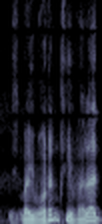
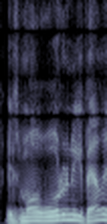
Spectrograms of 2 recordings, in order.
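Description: First: It is spoken in an attempted South African accent. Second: It is spoken in an attempted Australian accent. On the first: "Can you date in South African?" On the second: "Go Australian"

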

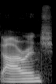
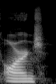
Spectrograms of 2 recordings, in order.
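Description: First: The word is said with two distinct syllables. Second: The word is squeezed into a single syllable. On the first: "Like in Jersey, it's distinctly two" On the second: "in California, it's very lazy. ... it's just one syllable"

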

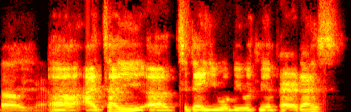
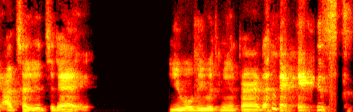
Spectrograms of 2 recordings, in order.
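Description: First: The pause comes right after 'I tell you'. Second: The pause comes right after 'I tell you today'. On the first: The speaker calls it right. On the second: The speaker calls it wrong.

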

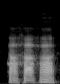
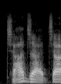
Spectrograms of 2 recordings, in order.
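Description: First: Each syllable starts with a breathy H sound. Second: Each syllable starts with a hard J sound. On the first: The speaker calls it right. "No, it's Spanish pronunciation" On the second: The speaker calls it wrong. "the first time I saw that, my friend, I was like"

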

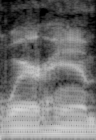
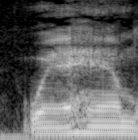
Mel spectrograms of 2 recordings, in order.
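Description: First: It is said in a milder, standard accent. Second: It is said in a broad local Boston accent.

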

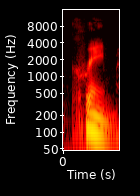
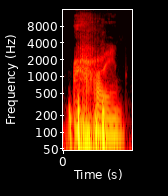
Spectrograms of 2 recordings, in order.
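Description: First: The word is made near the teeth and tongue tip. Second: The word is made deep in the throat. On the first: "if a normal person says cream, it's up here. It's up by my teeth and the tip of my tongue" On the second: "you can feel that little fucking thing in the back of your throat going cream"

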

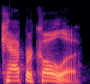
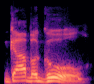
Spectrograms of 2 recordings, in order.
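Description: First: The word is said in full, ending in cola. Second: The word is clipped and voiced, ending in gool. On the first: "That and Capricola" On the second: "They pronounce it gabagool"

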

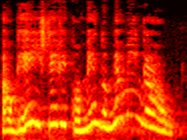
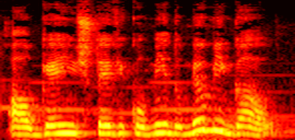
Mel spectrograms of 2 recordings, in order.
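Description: First: It is said in a fairly big voice. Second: It is said in a very big voice.

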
